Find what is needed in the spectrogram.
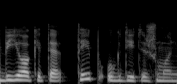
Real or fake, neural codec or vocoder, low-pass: real; none; 7.2 kHz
